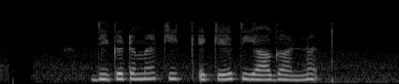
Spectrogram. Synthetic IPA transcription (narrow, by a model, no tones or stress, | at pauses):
d̪iɡəʈəməkikekeːt̪ijaːɡanːə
